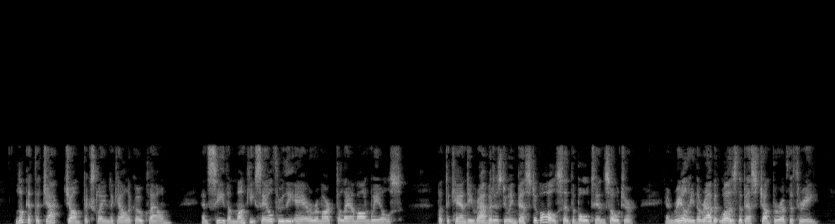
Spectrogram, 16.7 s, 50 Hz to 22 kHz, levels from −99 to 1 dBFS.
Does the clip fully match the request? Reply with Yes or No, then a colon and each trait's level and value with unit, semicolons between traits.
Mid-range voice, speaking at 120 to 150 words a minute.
No: medium, 165 Hz; average, 165 wpm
